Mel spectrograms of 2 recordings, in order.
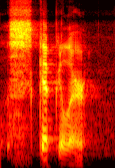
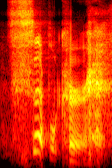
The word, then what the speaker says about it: sepulchre: Those stones are said to be from the original scapular. I can't pronounce the word. – Sepulchre.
